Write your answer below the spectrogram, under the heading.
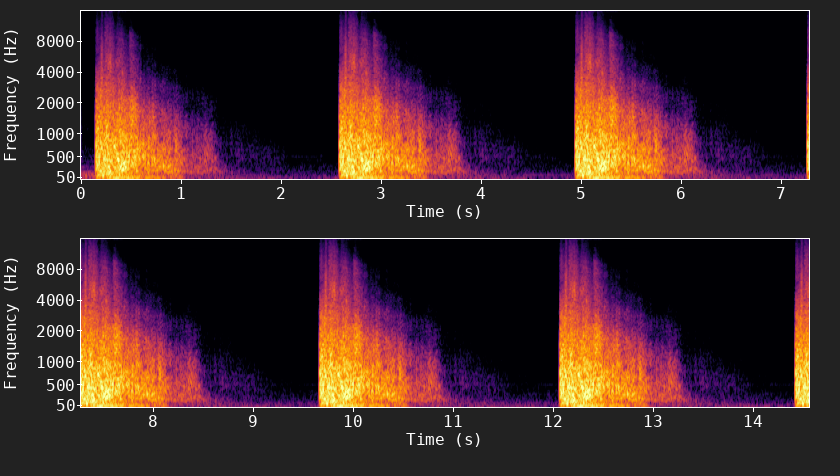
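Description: A gunshot sound effect with a long booming echo, repeated seven times at even intervals of about two and a half seconds, with silence between. The identical, evenly timed shots are an edited-in effect, not live gunfire.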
